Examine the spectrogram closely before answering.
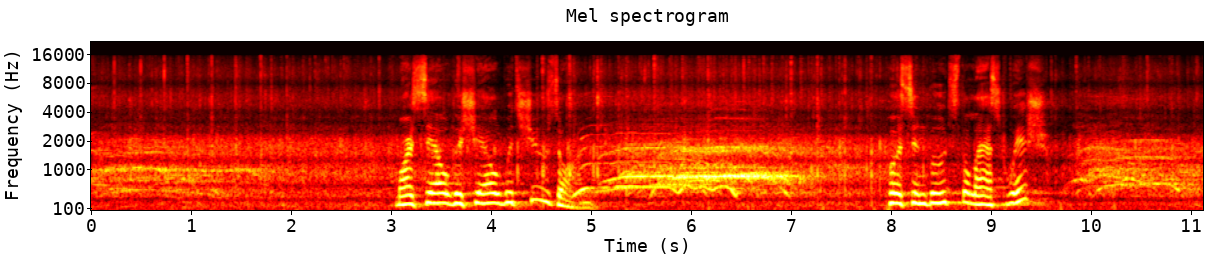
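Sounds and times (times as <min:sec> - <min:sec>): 
whoops and cheers: 0:00.0 - 0:02.1, 0:04.8 - 0:07.5, 0:09.8 - 0:11.1
audience applauding to vote for an animated film: 0:00.0 - 0:08.6, 0:09.7 - 0:11.1
speech: 0:03.0 - 0:05.2, 0:08.0 - 0:09.6.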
